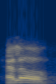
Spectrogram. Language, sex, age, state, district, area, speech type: Assamese, male, 45-60, Assam, Tinsukia, rural, conversation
